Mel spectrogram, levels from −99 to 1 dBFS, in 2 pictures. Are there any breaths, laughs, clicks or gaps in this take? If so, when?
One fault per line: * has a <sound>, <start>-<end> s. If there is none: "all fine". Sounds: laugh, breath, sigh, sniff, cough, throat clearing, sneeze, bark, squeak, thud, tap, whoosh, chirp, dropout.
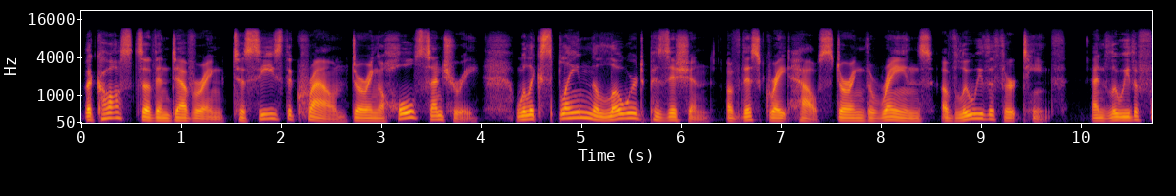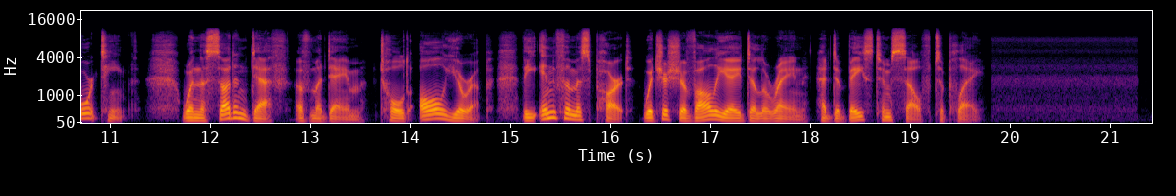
all fine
